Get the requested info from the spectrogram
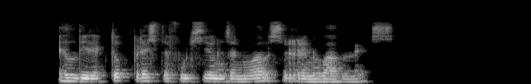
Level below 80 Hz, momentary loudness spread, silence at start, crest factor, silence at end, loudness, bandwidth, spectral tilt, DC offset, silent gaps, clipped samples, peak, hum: -62 dBFS; 14 LU; 0.6 s; 18 dB; 1.4 s; -19 LUFS; 7.8 kHz; -6 dB/octave; under 0.1%; none; under 0.1%; -2 dBFS; none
